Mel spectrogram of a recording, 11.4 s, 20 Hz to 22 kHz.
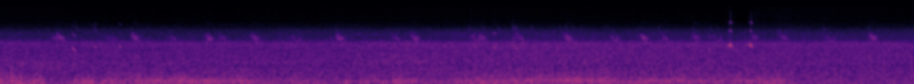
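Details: Osprey pair calling to each other at their nest in Hellgate Canyon, Missoula, Montana, on June 14, 2015: a steady series of short, high chirps repeated several times a second, partly buried under strong wind noise.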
